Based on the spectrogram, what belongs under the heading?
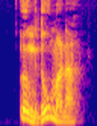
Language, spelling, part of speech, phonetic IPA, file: Swedish, ungdomarna, noun, [ˌɵ́ŋˈdúːmaɳa], LL-Q9027 (swe)-ungdomarna.wav
- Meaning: definite plural of ungdom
